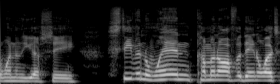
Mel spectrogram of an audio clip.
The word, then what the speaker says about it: Nguyen: I think it's Steven Nguyen.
